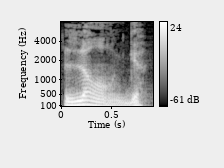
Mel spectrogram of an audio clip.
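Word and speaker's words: langue: more time La long remember when we've got this J and then U and then uh we get the sound g g because when you combine this J and then remember it was the sound J okay so you got to put this U between the two to get the sound G so you get La long long okay final not pronounced so you can notice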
